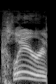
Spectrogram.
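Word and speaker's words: Xlear: And Clear is spelled with an X, X-L-E-A-R.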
